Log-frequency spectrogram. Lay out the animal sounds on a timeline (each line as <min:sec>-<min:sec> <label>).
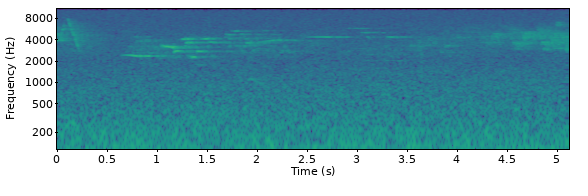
0:00.0-0:05.1 Red-eyed Vireo (Vireo olivaceus)
0:00.7-0:03.6 Hermit Thrush (Catharus guttatus)
0:01.8-0:02.6 Eastern Wood-Pewee (Contopus virens)
0:03.9-0:05.1 Ovenbird (Seiurus aurocapilla)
